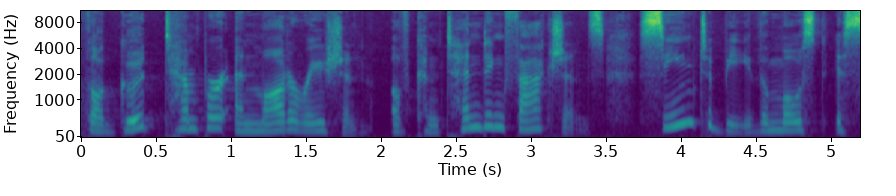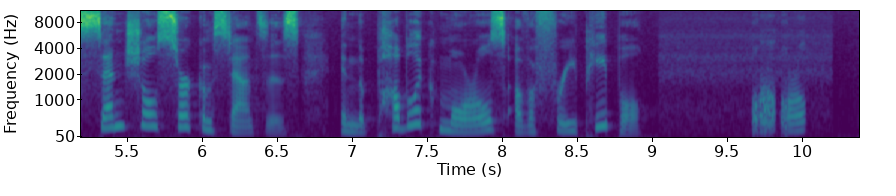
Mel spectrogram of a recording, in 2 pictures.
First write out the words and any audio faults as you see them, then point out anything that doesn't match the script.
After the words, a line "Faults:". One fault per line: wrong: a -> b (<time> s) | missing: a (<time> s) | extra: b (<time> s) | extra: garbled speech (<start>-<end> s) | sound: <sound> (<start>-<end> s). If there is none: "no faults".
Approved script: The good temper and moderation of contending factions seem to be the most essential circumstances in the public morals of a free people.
The good temper and moderation of contending factions seem to be the most essential circumstances in the public morals of a free people.
Faults:
sound: laugh (9.7-10.0 s)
